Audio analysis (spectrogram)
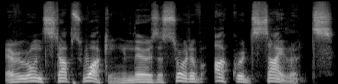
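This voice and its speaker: A man's voice: mid-range voice, big pitch swings, moderate pace, fairly bright tone. A man narrating a scripted fantasy audio drama in a dramatic storytelling style. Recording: music under the voice. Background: music.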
